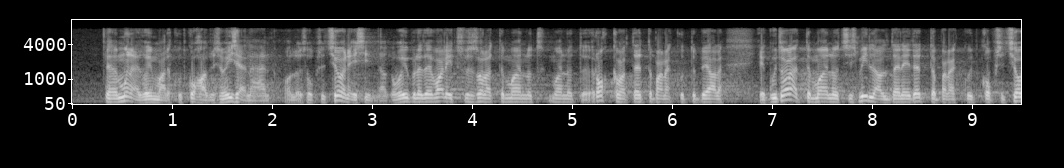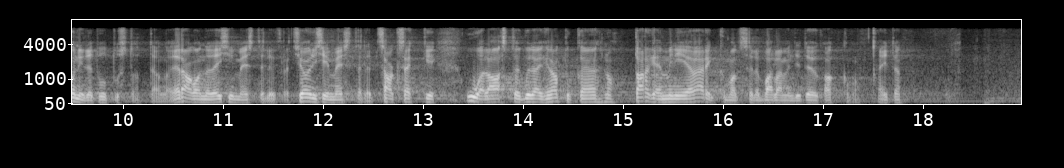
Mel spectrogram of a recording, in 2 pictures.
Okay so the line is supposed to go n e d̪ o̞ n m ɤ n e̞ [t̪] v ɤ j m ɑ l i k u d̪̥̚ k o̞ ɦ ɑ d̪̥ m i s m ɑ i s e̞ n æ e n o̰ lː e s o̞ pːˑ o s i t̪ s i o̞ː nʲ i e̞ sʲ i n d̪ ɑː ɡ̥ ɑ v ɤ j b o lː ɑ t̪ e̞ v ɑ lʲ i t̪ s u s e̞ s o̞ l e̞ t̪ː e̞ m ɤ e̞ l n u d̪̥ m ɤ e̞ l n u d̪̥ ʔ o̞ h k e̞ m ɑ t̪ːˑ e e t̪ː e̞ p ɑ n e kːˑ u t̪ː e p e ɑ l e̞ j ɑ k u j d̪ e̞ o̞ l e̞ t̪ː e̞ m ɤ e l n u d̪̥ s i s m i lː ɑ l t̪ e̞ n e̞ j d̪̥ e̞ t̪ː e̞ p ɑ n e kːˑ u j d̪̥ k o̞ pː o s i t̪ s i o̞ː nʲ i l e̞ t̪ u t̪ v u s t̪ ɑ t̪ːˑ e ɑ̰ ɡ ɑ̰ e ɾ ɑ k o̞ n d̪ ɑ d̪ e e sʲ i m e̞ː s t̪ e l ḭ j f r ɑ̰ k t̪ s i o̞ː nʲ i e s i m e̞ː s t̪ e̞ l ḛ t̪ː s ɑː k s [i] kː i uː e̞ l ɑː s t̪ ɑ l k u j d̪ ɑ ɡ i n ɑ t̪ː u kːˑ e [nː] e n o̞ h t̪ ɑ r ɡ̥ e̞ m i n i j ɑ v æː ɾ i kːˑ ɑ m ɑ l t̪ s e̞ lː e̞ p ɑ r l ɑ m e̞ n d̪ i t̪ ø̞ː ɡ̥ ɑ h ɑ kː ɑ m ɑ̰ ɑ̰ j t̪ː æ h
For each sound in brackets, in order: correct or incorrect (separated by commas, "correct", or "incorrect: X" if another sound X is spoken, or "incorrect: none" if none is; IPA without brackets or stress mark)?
incorrect: d̪, incorrect: æ, incorrect: n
